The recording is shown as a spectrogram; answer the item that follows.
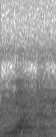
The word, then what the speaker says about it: water: No water or water. It is water. Water. Again, R is silent there. Water.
